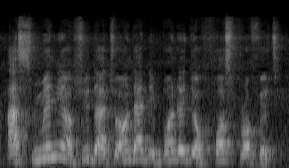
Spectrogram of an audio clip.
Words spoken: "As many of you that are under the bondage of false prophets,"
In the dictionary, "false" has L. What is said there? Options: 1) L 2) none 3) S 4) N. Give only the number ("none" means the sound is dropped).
2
